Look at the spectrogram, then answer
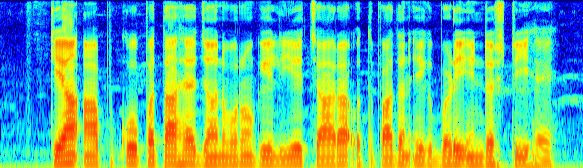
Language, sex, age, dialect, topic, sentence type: Hindi, male, 25-30, Kanauji Braj Bhasha, agriculture, statement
